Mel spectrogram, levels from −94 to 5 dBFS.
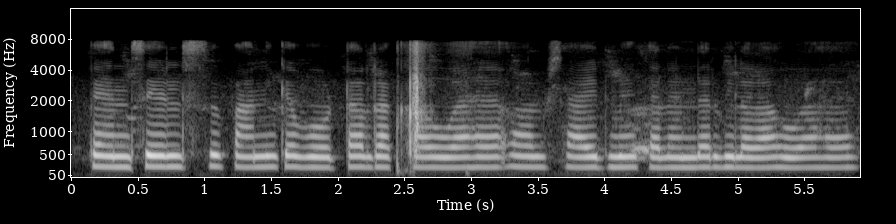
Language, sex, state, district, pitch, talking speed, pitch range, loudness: Hindi, female, Bihar, Gopalganj, 225 Hz, 150 wpm, 220-230 Hz, -22 LUFS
